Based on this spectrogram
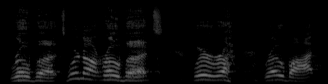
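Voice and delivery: mock a little kid playing robots; lightly voiced child repeating robots. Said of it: "When I was a kid, I remember going".

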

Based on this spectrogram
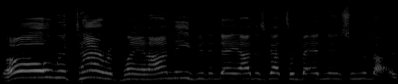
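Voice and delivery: high, hammed-up plea; loud opening wail easing into pleading; mock calling out. Preacher mimicking someone begging a retirement plan for help, mock desperate plea. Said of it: "When they call out, say".

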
